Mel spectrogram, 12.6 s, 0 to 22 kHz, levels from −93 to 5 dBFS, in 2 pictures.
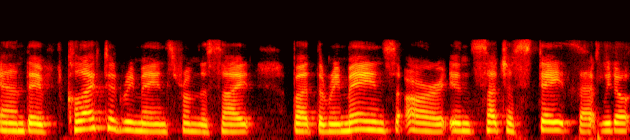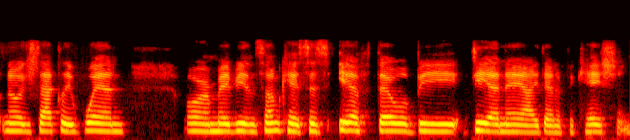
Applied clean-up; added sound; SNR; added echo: neural mask model Resemble Enhance denoiser.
